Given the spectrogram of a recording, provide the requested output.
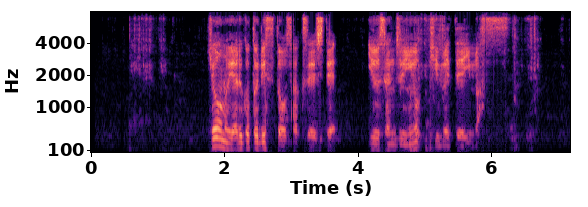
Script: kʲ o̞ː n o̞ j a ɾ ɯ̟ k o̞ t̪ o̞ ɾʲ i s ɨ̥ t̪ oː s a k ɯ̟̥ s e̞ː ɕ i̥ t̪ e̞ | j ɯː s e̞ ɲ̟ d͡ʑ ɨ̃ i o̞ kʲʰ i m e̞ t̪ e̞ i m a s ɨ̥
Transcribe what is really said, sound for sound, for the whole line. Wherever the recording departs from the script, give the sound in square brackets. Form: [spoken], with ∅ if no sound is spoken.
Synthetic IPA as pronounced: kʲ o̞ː n o̞ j a ɾ ɯ̟ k o̞ t̪ o̞ ɾʲ i s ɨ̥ t̪ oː s a k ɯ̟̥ s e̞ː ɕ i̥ t̪ e̞ | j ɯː s [ẽ̞] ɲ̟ d͡ʑ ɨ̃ [ĩ] o̞ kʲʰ i m e̞ t̪ e̞ i m a s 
